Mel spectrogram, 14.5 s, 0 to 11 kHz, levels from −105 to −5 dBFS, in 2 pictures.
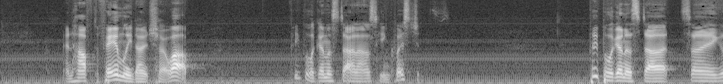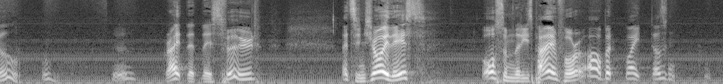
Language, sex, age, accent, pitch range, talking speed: English, male, 30-49, Australian, 125-165 Hz, 160 wpm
